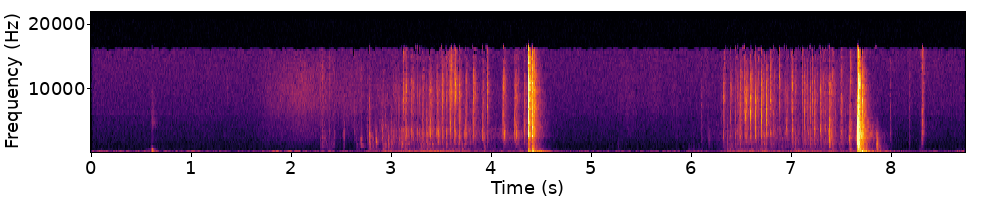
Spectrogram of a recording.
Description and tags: This is the sound of me opening and closing my heavy dresser drawer.
heavy, dresser, drawer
